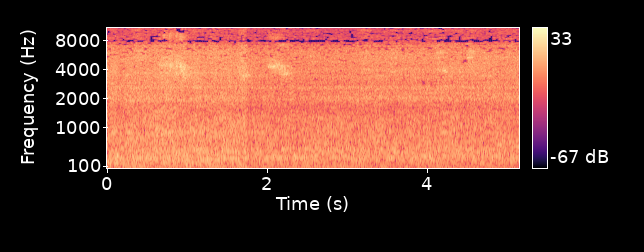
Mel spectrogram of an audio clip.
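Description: Passenger train coaches rolling past a station platform: a steady rumble of wheels on the rails, with a couple of faint, brief wheel squeals about one and two seconds in.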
